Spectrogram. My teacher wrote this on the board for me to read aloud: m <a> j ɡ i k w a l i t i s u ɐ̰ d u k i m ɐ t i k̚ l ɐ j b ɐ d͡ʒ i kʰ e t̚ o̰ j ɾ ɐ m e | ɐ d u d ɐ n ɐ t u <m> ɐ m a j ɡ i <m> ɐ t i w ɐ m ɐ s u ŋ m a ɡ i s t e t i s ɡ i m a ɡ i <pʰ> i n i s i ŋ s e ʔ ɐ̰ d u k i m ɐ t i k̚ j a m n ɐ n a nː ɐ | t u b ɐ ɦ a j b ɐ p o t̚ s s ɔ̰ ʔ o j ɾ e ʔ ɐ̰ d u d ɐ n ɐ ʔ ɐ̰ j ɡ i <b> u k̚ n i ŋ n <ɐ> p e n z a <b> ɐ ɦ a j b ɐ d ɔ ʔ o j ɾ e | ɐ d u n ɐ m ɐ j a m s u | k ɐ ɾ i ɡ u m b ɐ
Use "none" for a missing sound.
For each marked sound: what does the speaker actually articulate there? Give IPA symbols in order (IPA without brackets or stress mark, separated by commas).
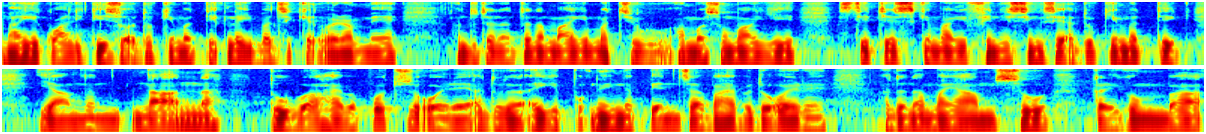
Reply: a, n, m, pʰ, p, ɐ, b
